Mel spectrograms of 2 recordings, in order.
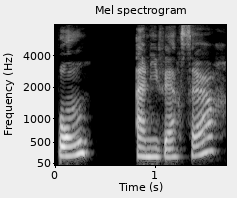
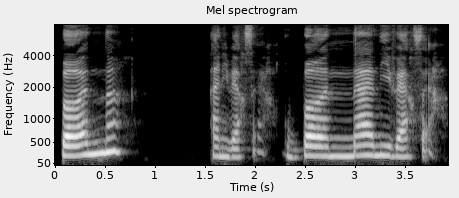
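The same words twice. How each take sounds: First: Bon anniversaire with nasal bon and a break before anniversaire; non-linked French; wrong nasal take. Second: Bon anniversaire with the N carried into anniversaire, bon open; French liaison; linked N. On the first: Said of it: "instead of saying". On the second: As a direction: join bon to anniversaire with a clear N. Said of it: "I'm gonna say". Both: Shown as a demonstration.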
